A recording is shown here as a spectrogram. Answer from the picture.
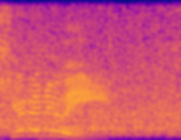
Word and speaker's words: Shiranui: that going for Shiranui and yes it is pronounced Shiranui one no eight minutes left on the clock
